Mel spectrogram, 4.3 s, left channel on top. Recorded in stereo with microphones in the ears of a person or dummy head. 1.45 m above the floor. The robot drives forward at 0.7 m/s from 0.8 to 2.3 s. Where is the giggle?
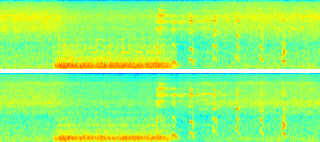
10° right (ahead or behind).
